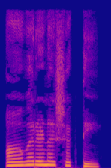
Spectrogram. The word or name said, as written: ಆವರಣಶಕ್ತಿ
